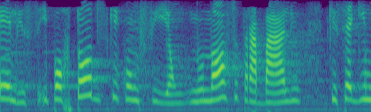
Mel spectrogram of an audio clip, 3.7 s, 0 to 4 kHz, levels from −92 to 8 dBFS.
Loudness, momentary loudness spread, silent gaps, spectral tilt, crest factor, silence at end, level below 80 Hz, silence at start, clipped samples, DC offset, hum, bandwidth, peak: -17 LUFS; 11 LU; none; -8 dB/octave; 18 dB; 0 s; -46 dBFS; 0 s; under 0.1%; under 0.1%; none; 4 kHz; 0 dBFS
